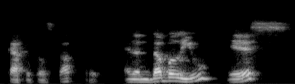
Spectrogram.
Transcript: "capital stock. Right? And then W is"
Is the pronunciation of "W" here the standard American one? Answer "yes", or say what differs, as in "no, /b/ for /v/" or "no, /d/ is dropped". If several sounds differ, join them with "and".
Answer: yes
